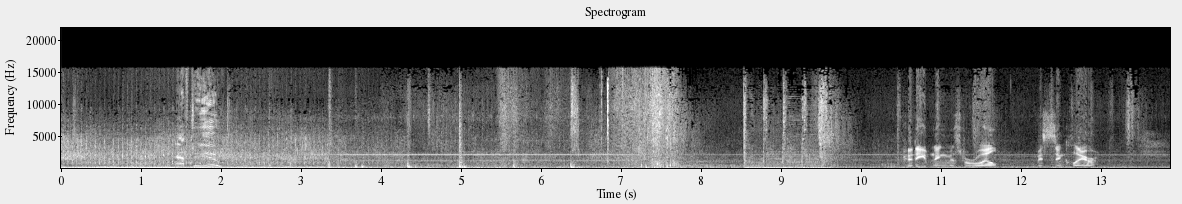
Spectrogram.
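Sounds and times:
helicopter rotor thumping: 0.0 - 7.8
chartered helicopter engine droning with a whining hum toward Catalina Island: 0.0 - 13.8
speech: 1.6 - 2.2, 10.9 - 13.0.

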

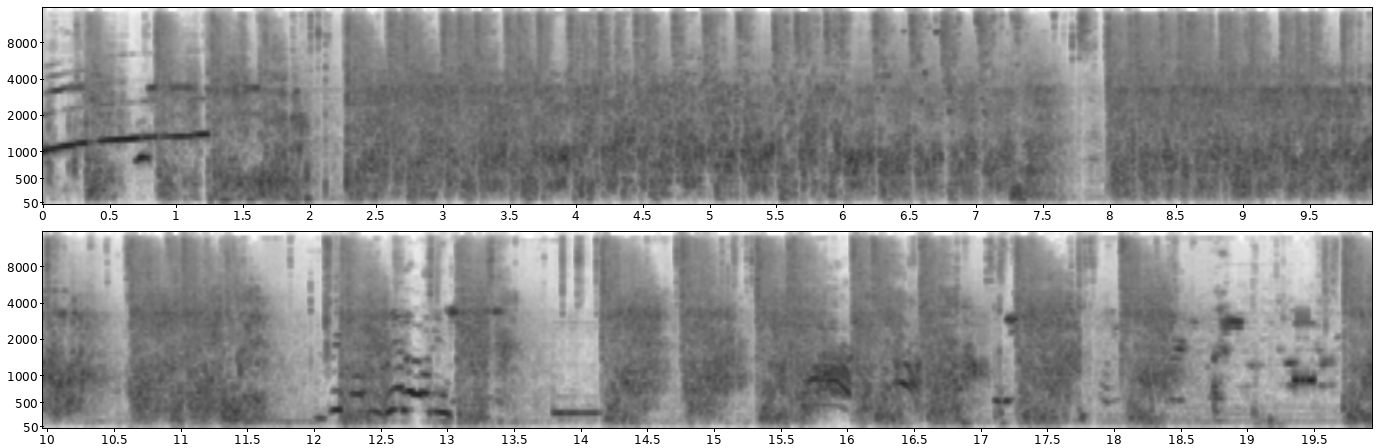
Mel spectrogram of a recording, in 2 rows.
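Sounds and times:
rapid rifle gunfire during a police shooting: 0.2 - 13.5, 14.1 - 18.6, 19.7 - 19.9.

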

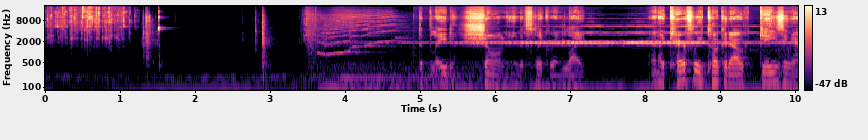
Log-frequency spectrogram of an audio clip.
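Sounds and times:
keys jingling: 0.0 - 1.6
speech: 5.0 - 7.3, 8.1 - 10.0.

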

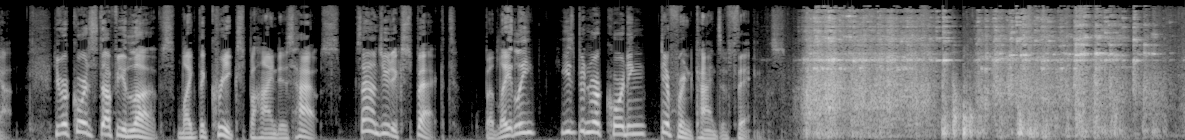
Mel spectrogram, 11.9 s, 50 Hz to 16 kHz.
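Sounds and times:
speech: 0.5 - 8.5
glass beer bottles cascading at a recycling center: 7.9 - 11.8.

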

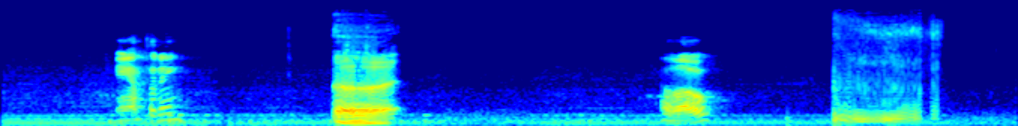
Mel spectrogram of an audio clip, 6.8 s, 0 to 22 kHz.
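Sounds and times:
speech: 0.8 - 1.4, 2.2 - 2.8
buzzing raspberry blown with the lips imitating a fart: 5.6 - 6.4.

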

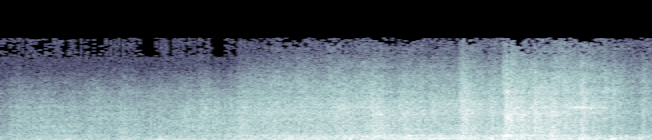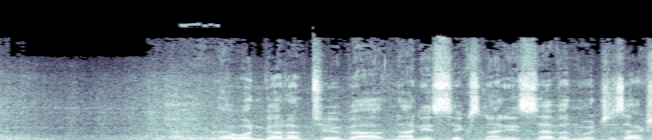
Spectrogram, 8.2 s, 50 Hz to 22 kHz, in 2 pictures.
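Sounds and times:
subway train rumbling into a station: 0.0 - 8.1
brief high squeal of subway train: 5.0 - 6.4
speech: 5.5 - 8.1.

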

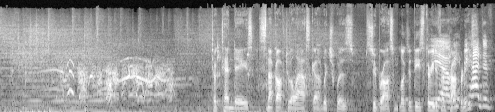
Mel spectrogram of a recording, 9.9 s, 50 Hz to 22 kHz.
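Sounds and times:
pack of sled dogs barking and yipping on a dog sledding outing in Alaska: 0.8 - 3.7
speech: 4.2 - 9.8.

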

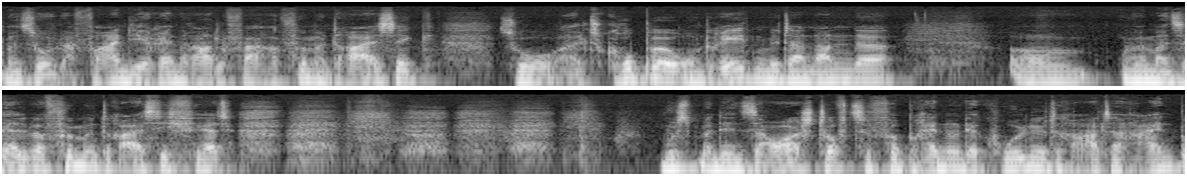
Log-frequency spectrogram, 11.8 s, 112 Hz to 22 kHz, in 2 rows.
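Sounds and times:
speech: 0.0 - 7.8, 9.2 - 11.8
voice imitating heavy panting of someone out of breath: 7.1 - 9.1.

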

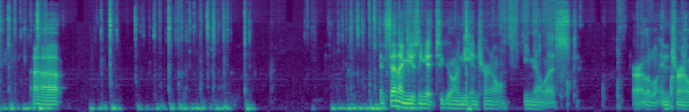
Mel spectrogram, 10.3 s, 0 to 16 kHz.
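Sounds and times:
typing on a computer keyboard: 0.0 - 0.8, 1.4 - 3.8, 4.6 - 5.8
speech: 0.5 - 1.0, 5.7 - 8.7, 9.5 - 10.3.

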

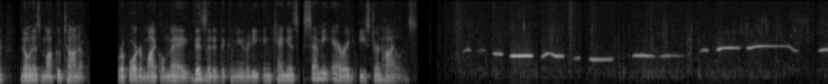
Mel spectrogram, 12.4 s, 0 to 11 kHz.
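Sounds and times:
speech: 0.0 - 6.3
man whistling a tune while working as caretaker of an earthen dam reservoir in rural Kenya: 7.0 - 12.4.

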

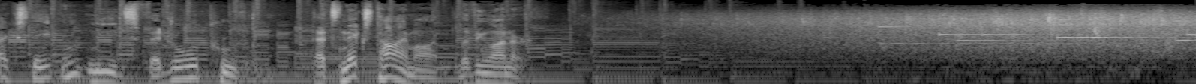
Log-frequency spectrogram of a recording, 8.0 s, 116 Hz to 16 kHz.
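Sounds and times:
speech: 0.0 - 3.6
droplets pattering on surfaces: 4.4 - 7.9
steady rain from a midnight rainstorm in California: 4.4 - 7.9.

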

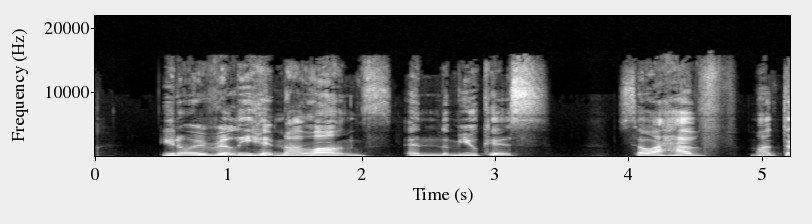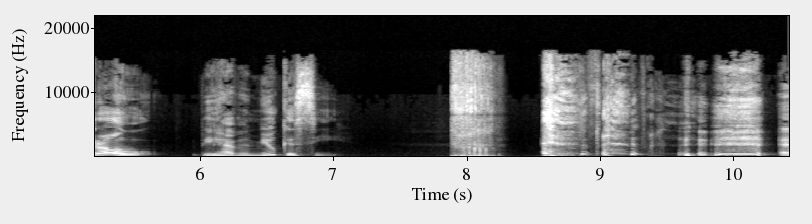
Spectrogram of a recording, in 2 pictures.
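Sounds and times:
speech: 0.5 - 3.4, 4.0 - 7.0, 9.8 - 10.4
harsh hacking coughs: 7.9 - 9.6
dry cough: 7.9 - 9.9.

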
